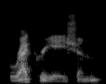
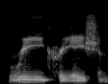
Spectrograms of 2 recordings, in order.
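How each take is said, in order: First: The word begins with a short 'rek' sound. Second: The word begins with a long 'ree' sound. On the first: The everyday word for leisure. "even though we pronounce it recreation" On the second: To create something new again. "the word really is recreation, to make new"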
